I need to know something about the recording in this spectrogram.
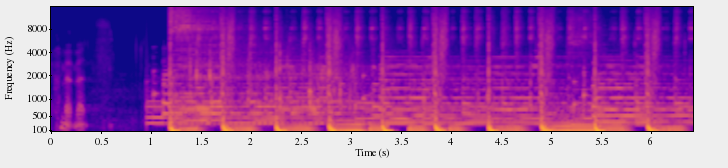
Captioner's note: upbeat music; audience applauds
